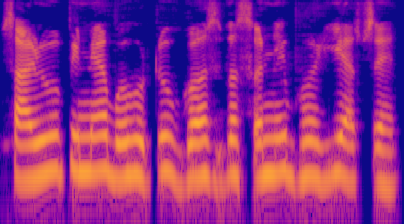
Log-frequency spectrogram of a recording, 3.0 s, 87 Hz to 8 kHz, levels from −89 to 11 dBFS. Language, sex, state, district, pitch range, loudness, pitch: Assamese, female, Assam, Sonitpur, 220-250 Hz, -16 LUFS, 230 Hz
